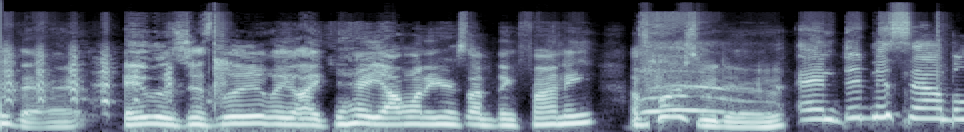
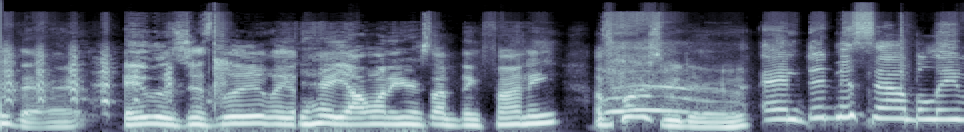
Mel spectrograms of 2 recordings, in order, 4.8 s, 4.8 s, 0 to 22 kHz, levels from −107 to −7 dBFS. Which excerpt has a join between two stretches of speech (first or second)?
second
